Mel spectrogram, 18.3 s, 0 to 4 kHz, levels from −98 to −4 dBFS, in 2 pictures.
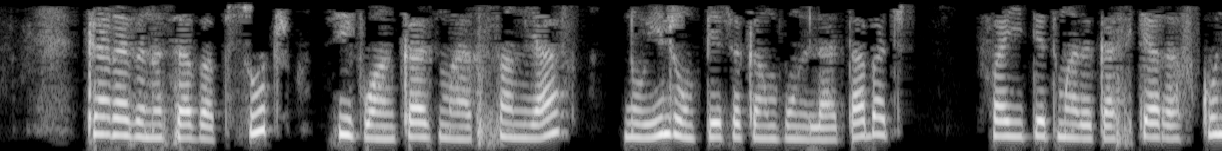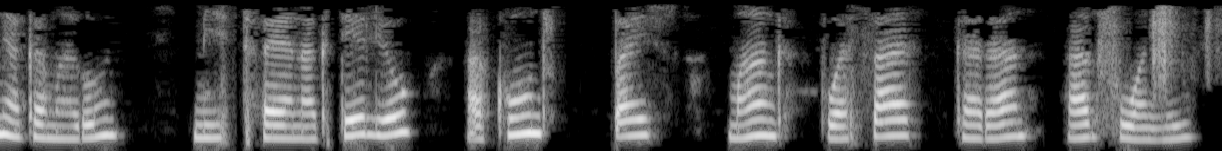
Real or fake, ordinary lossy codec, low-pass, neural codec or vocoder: real; MP3, 16 kbps; 3.6 kHz; none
